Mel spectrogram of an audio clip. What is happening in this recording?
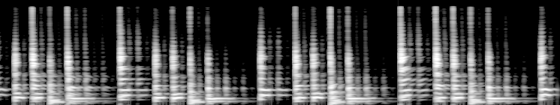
MIDI/OSC lines generated with Pure-Data and then rendered it in Muse-sequencer using Deicsonze and ZynAddSubFX synths.
music, new, electro, ambient, loop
